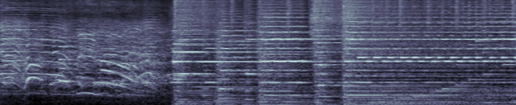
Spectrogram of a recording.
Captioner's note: crowd chanting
